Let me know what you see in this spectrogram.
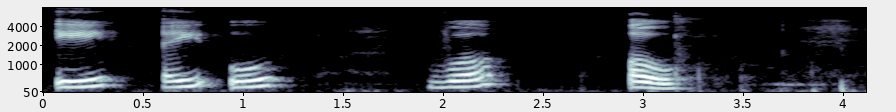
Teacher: इसको बोलने में ह्रस्व स्वर से 2 गुना समय लगता है उन्हें दीर्घ स्वर कहते हैं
